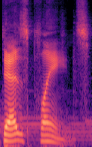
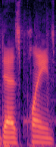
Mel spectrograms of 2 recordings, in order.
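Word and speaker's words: Des Plaines: then if you go over towards Chicago there's Des Plains you pronounce the s in Des Plains but you do not in Des Moines anyway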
